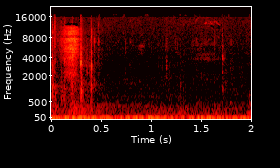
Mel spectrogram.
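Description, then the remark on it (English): Quick clicks of typing on a computer keyboard, a brief cluster of keystrokes at the start followed by a few softer scattered taps, fairly quiet, with no one talking. “I don't know what you're typing.”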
